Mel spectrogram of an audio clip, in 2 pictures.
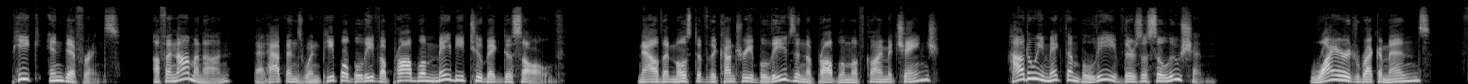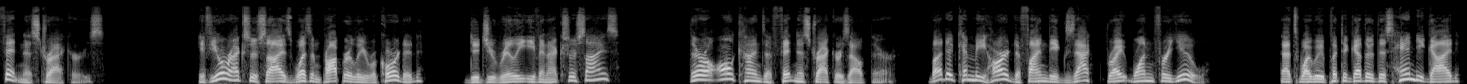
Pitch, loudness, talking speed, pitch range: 140 Hz, -17 LUFS, 170 wpm, 115-175 Hz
